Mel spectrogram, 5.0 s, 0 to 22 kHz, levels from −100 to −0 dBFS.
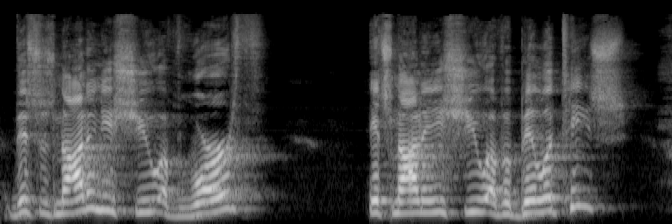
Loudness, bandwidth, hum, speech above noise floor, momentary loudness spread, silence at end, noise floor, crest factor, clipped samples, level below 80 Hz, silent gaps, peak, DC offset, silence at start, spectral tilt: -27 LUFS; 17.5 kHz; none; 47 dB; 12 LU; 0.35 s; -74 dBFS; 20 dB; under 0.1%; under -90 dBFS; none; -8 dBFS; under 0.1%; 0.05 s; -3 dB/octave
